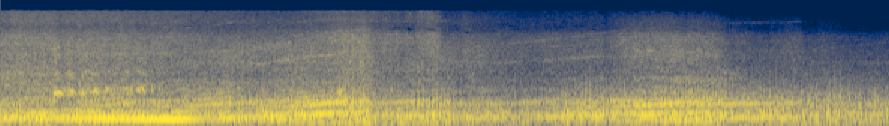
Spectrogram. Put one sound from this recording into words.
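A car accelerates away at full throttle.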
